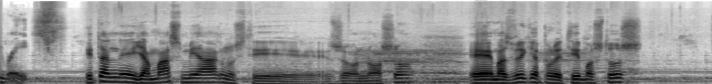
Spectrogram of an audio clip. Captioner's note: speaking in foreign language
